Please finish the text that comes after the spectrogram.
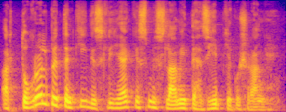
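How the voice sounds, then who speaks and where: A middle-aged man from Pakistan talks straight to the listener in a slightly husky voice. He builds his case with rhetorical questions and firm emphasis, pitched at an everyday middle level. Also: sing-song, mellow. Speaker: commentator. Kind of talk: opinion monologue.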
